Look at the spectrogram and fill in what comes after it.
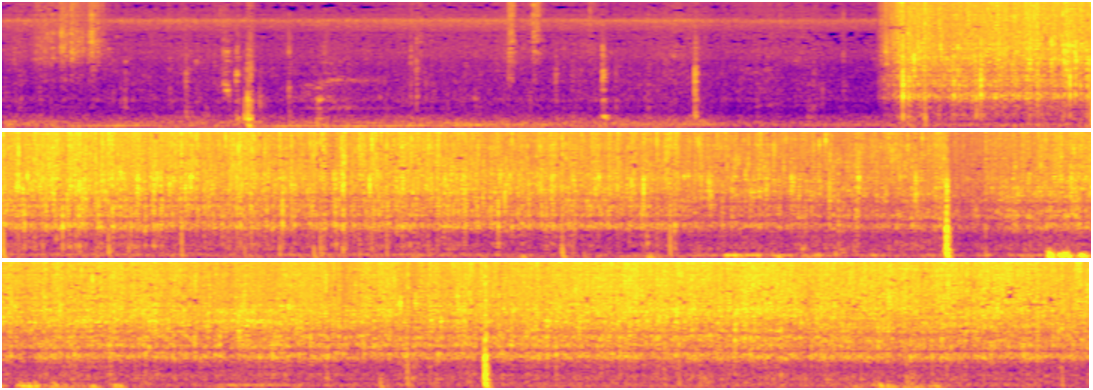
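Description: A few faint knocks, then about six seconds in a loud sizzle starts suddenly as food goes into hot oil, and it keeps frying steadily.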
